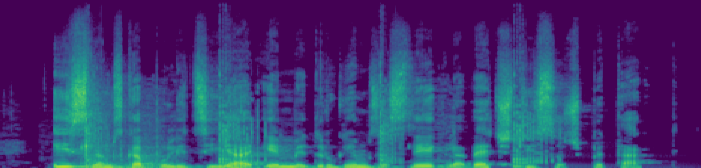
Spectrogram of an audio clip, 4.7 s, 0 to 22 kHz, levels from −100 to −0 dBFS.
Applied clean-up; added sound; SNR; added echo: classical method spectral subtraction.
